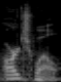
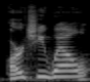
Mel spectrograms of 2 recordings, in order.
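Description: First: The name has no 'ee' sound after 'Arch'. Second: The name has an 'ee' sound after 'Arch'.

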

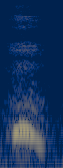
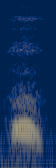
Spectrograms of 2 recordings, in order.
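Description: The two takes are said the same way.

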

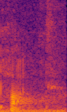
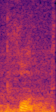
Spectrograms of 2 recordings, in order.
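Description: First: The vowel is an open American 'ah' sound. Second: The vowel is a rounded British 'o' sound. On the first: "미국 사람들은 pot" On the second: "영국 사람들은 pot"

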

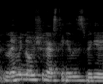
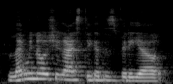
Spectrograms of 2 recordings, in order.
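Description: First: It is said very fast. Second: It is said more slowly.

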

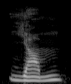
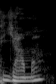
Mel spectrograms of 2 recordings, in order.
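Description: First: The word ends without a final vowel sound. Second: The word ends with a final vowel sound. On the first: The speaker calls it right. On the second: The speaker calls it wrong.

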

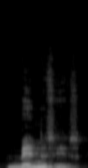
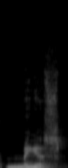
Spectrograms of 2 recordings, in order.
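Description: First: The name is said as spelt, with a 'z'. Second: The name is said like 'Mingis', without 'z'. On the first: This is how it is said outside Scotland. "is often pronounced that way" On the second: This is how it is said in Scotland. "But in Scotland, Menzies is Mingus"

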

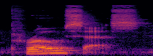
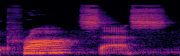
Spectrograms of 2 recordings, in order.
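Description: First: The first vowel is a long 'oh' sound. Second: The first vowel is a short 'ah' sound. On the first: This follows the open-syllable spelling rule. "the vowel sound within the syllable is going to be a long sound. So the O should be process" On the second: This is the speaker's own everyday pronunciation. "I say process, but the O in the first syllable, pra"

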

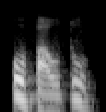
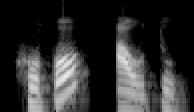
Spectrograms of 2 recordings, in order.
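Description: First: The words are joined into one sound unit. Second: The words are said fully, without contraction. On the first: It is the contracted, enclitic form. "esta palabra se está uniendo a la otra" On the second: It is the original, uncontracted form. "en el original, sin esa contracción"

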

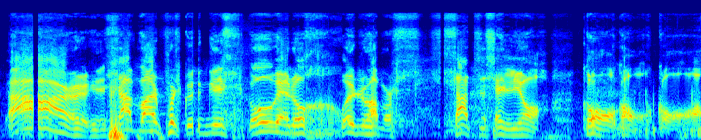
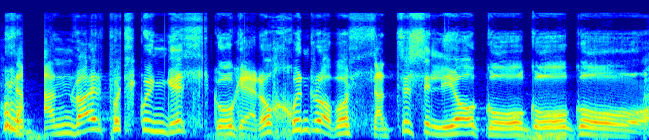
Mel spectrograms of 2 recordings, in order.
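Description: First: It is said in a put-on pirate voice. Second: It is said in his plain voice.

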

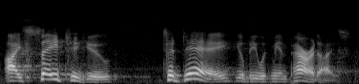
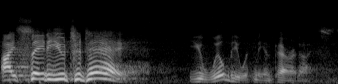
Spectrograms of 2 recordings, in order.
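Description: First: The pause comes before 'today'. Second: The pause comes after 'today'.

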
